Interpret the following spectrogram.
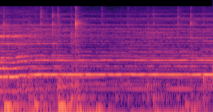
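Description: Hindustani classical vocal with harmonium and tabla: a male voice holds one long steady note, reached by an upward glide, while tabla strokes keep time underneath.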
